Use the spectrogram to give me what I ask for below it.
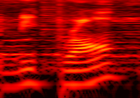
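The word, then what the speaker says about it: Mike Brant: is Mike BR uh I guess you would say Meek Bron uh but it's spelled Mike Brandt uh in English like Mike and then b r a n t uh he's one of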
